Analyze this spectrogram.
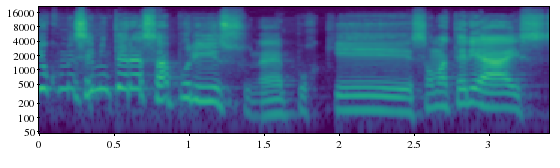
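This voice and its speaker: The voice has a Minas Gerais accent and a bright, sharp tone, moving at a fairly quick pace. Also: man. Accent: Minas Gerais accent, clearly noticeable. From Brazil, Minas Gerais (Belo Horizonte). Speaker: chemical engineer and company director. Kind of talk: podcast interview.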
